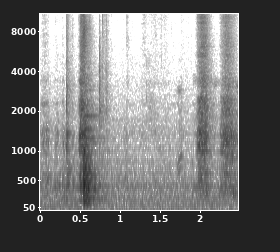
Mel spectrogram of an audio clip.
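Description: Galvanized light-gauge steel C-stud being pressed into a U-track: a couple of small clicks, then one sharp clack about half a second in as the two profiles seat together.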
